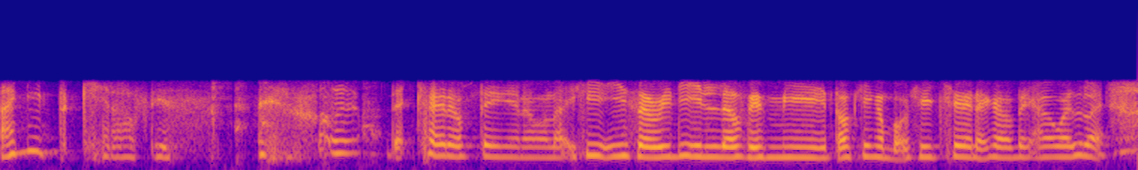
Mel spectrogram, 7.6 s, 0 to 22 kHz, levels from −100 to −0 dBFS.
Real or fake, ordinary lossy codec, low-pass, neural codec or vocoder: real; none; 3.6 kHz; none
